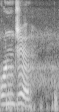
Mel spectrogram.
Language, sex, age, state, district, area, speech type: Tamil, female, 18-30, Tamil Nadu, Chennai, urban, read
